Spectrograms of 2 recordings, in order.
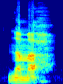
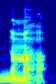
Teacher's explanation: In ancient India, it was probably pronounced without that shadow vowel at the end, most likely pronounced somehow namah. In modern India, it tends to be pronounced namaha, with an echo of the vowel following.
